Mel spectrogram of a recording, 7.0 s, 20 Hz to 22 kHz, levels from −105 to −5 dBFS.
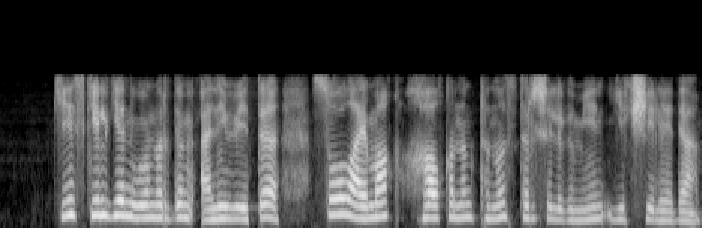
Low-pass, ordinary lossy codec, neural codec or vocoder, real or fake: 5.4 kHz; none; codec, 24 kHz, 3 kbps, HILCodec; fake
